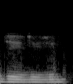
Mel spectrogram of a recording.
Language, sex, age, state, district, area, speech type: Urdu, male, 18-30, Uttar Pradesh, Rampur, urban, conversation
